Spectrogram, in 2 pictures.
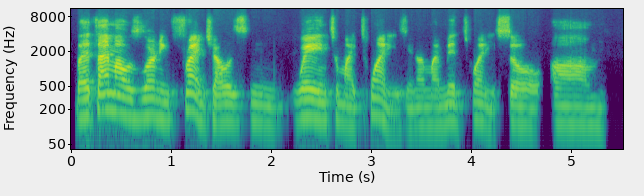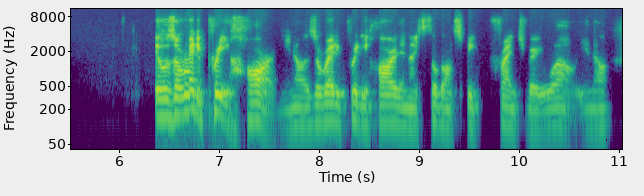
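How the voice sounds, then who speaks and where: A man's voice: mid-range voice, brisk, a bit bright, dry recording, dull audio. A middle-aged man whose first language is Portuguese, talking casually and emphatically, often repeating phrases to make his point. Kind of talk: casual conversation.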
